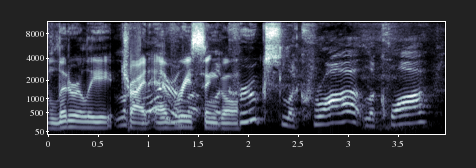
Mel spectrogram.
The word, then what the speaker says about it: La Croix: is call is pronounced Lacroix because it's American bastardization of French word so that is the official pronunciation is Lacroix not go boy I'm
